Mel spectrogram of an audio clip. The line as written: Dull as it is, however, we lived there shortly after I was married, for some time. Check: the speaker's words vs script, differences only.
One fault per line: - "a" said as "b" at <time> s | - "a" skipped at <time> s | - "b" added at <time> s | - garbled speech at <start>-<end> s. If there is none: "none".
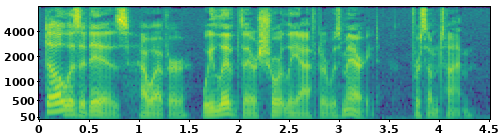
- "I" skipped at 2.9 s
